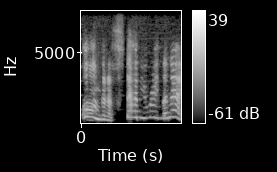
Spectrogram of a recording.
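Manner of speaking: very high, light, playful little doll voice. Speaker imagines Chucky threatening someone, high playful Chucky voice. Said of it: "that high playful voice".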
